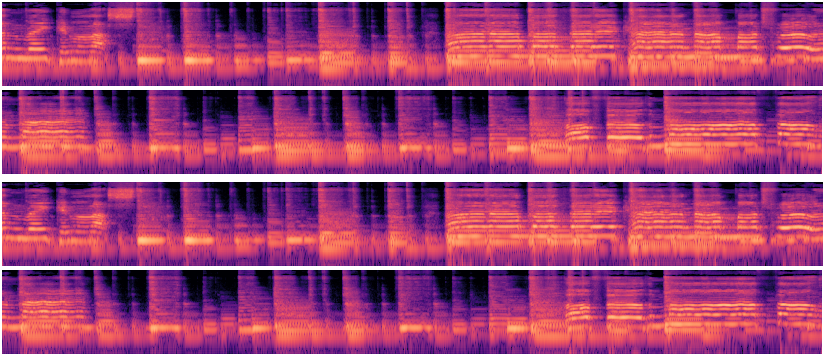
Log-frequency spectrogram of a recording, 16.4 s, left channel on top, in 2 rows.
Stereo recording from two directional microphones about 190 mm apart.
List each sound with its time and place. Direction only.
0.0 s speech: 5° left (ahead or behind)
1.3 s music: 25° left (ahead or behind)
4.5 s music: 5° left (ahead or behind)
9.1 s music: 25° left (ahead or behind)
13.8 s music: 5° left (ahead or behind)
